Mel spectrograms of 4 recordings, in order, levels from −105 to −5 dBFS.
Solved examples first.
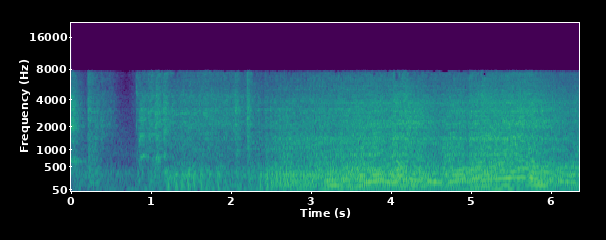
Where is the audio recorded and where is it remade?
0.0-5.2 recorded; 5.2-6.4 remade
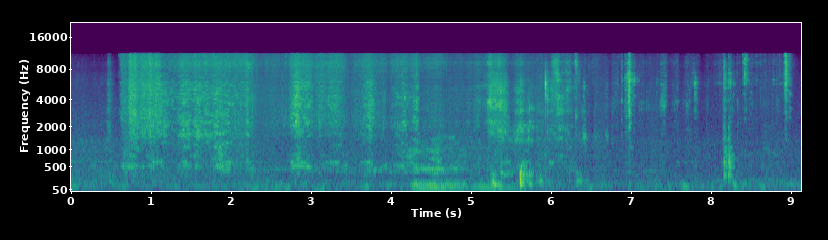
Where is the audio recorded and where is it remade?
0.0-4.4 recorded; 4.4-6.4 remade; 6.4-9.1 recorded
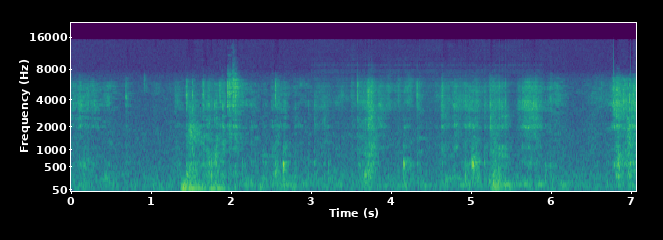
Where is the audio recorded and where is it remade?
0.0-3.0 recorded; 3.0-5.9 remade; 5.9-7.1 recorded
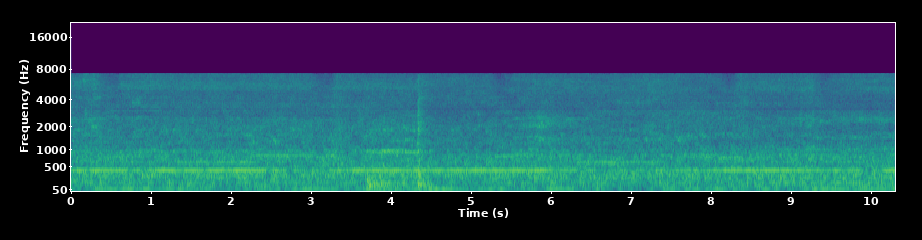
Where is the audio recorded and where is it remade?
0.0-0.5 remade; 0.5-1.1 recorded; 1.1-10.3 remade

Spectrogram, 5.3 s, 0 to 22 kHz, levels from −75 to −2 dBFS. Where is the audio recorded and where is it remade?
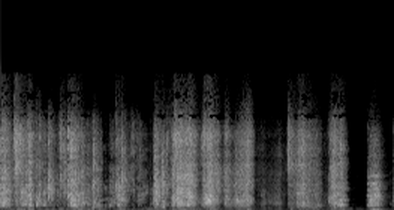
0.0-2.4 recorded; 2.4-4.3 remade; 4.3-5.3 recorded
